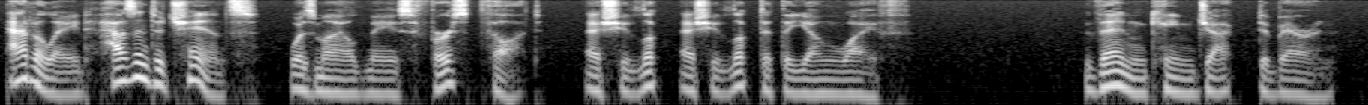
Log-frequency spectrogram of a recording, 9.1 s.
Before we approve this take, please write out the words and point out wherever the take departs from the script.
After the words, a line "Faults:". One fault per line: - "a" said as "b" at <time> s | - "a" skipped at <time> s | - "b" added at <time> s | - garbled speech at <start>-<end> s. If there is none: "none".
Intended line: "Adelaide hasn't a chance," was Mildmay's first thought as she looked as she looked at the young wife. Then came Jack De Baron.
"Adelaide hasn't a chance," was Mildmay's first thought as she looked as she looked at the young wife. Then came Jack De Baron.
Faults:
none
